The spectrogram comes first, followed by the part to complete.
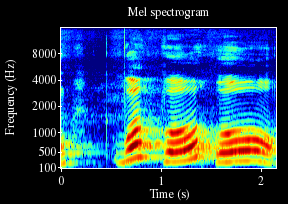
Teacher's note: సో ఇది మనకు తాలవ్యము ఓ ఓ ఓ ఏం వస్తుంది షేప్ వస్తుంది మన పెదాలు అనేటివి ఒక షేప్ లో వస్తున్నాయి ఓ షేప్ రౌండ్ షేప్ లో వస్తున్నాయి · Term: ఓస్ట్యాలు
